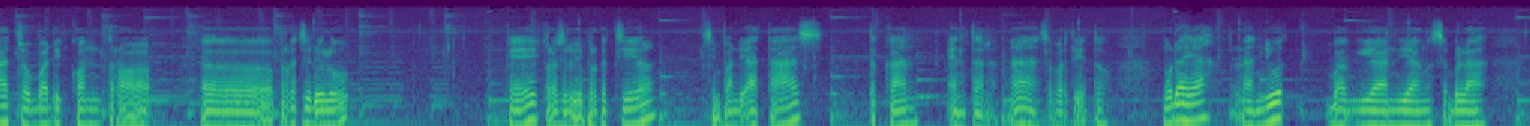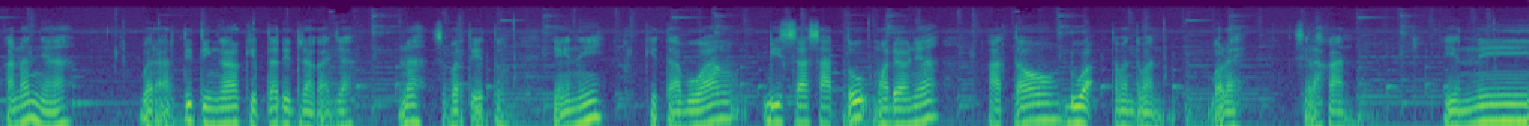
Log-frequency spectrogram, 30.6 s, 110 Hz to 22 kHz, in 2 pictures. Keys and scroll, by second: 9.6 Return, 21.6 End, 25.3 Delete.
